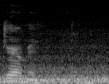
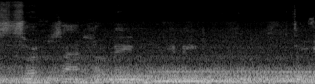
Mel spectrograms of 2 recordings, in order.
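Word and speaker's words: San Germán: Some people call it German, but it's Saint-Germain.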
